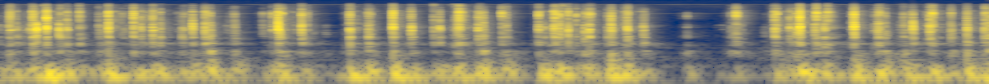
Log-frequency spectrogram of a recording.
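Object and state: Mechanical keyboard with bamboo case.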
